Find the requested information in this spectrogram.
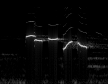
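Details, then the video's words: Oriental magpie-robin song played as a lure to set a reluctant magpie-robin singing: a long high whistle followed by a slurred, wavering whistled phrase, in a short loud burst. "SEKALI PANCING KACER SUSAH BUNYI LANGSUNG ON IKUT GACOR"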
